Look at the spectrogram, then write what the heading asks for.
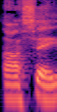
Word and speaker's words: Ace: It's actually pronounced Aay and my last name is, but Aay kind of turns to something else.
